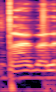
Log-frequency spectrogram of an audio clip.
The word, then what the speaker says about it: Bergwall: My name is BERGWALL, or BERGWAL'S as it's pronounced in Sweden, and today I want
